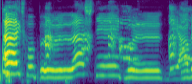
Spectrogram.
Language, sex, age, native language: Icelandic, male, 9, Icelandic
